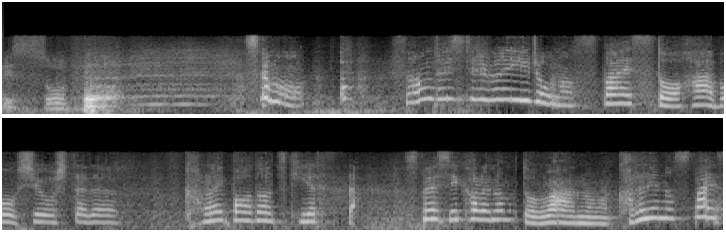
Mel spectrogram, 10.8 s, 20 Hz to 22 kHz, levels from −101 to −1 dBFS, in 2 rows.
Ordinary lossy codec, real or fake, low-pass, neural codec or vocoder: none; fake; 7.2 kHz; codec, 16 kHz in and 24 kHz out, 0.4 kbps, LongCat-Audio-Codec, fine tuned four codebook decoder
